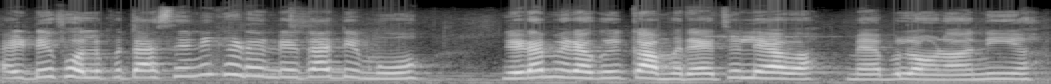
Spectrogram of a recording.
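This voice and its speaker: A woman playing a quarrelsome, sharp-tongued young wife in a family drama. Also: high-pitched, lightly acted. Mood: indignant. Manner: fast, sharp and retorting.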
